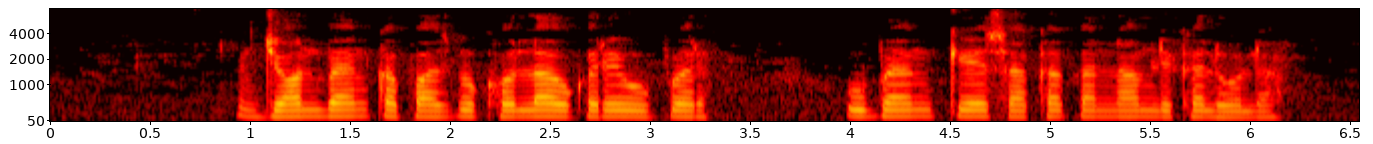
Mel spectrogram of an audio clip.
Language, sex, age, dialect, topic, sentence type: Bhojpuri, male, 18-24, Western, banking, statement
